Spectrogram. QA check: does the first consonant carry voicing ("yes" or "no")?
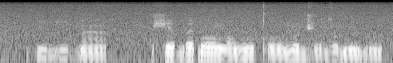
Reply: no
